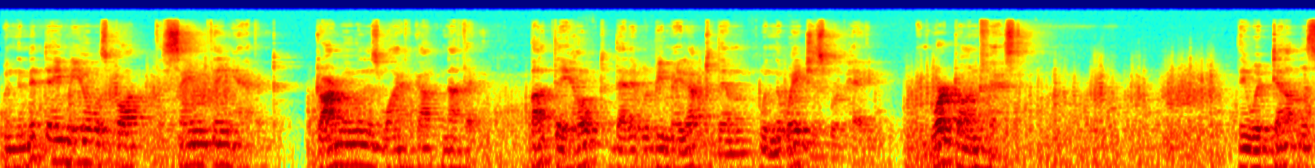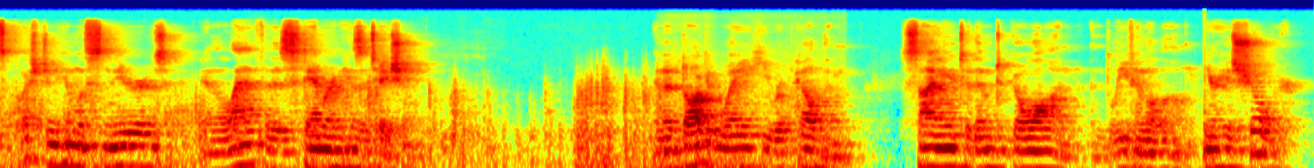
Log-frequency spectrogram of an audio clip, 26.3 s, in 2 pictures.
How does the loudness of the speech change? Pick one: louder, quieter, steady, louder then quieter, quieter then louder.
steady.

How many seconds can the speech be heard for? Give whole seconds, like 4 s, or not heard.
22 s.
